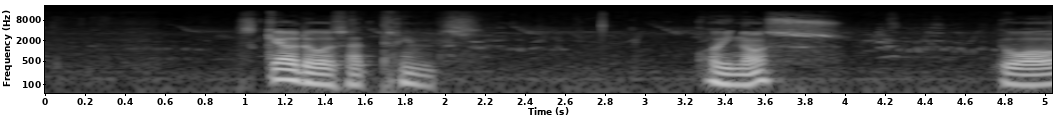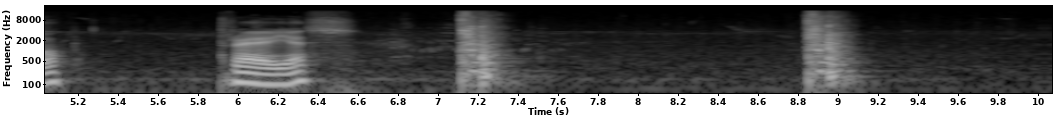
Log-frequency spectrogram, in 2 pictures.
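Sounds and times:
speech: 1.0 - 2.3, 3.3 - 4.1, 4.8 - 5.3, 6.0 - 6.7
arrows whooshing through the air: 8.9 - 9.2.

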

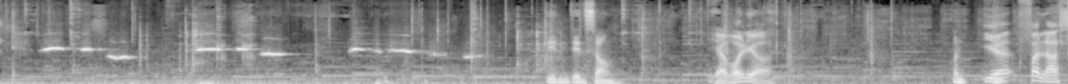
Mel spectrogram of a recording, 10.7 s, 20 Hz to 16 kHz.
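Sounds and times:
person whistling a short melody in sliding notes: 0.3 - 4.9
speech: 5.5 - 6.3, 7.1 - 7.9, 9.5 - 10.6.

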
